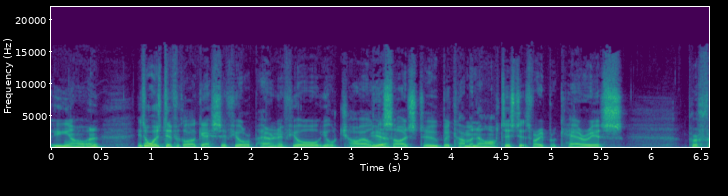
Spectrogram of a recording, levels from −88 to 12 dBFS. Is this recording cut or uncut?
uncut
